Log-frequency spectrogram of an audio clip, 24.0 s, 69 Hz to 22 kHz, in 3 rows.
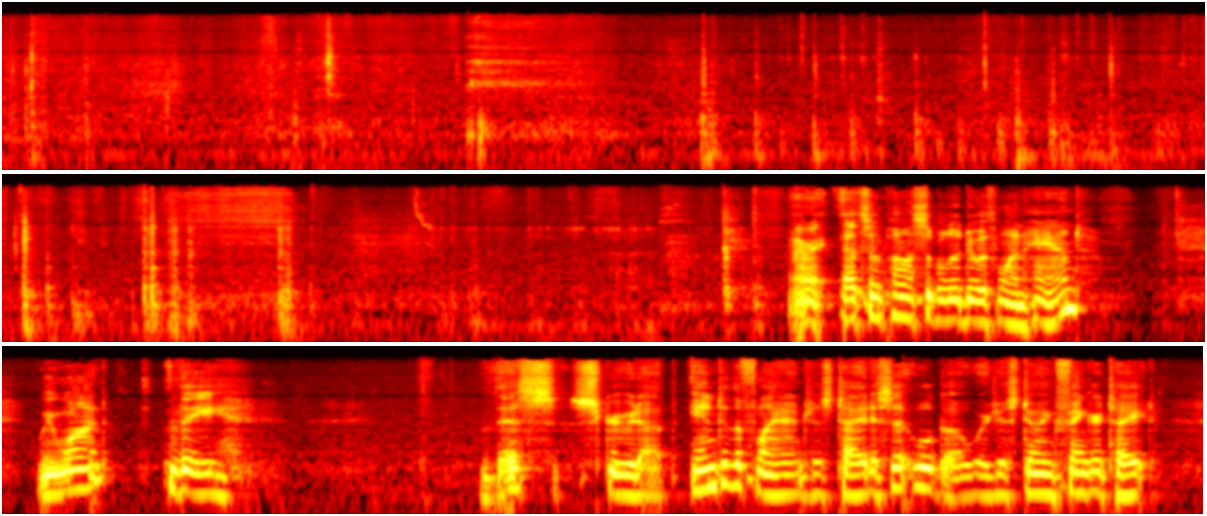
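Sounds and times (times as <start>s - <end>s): plastic drain parts clicking and scraping: 4.6s - 10.1s.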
